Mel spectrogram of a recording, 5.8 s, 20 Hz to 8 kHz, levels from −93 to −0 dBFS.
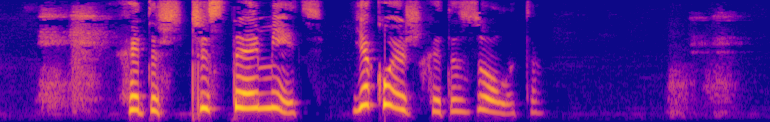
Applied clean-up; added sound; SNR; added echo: none; none; none; none.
